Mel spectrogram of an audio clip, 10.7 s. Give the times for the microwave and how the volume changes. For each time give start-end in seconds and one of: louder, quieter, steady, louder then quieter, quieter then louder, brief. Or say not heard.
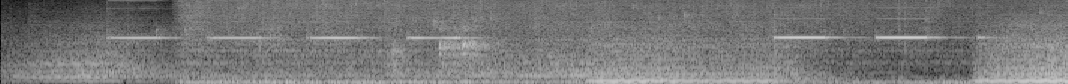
0.0-10.6 louder.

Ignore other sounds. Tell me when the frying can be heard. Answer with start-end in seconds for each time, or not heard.
1.7-10.6.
